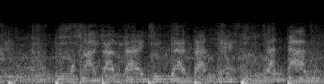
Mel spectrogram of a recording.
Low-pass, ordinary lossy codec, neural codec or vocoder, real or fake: 7.2 kHz; none; codec, 24 kHz, 3 kbps, HILCodec; fake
